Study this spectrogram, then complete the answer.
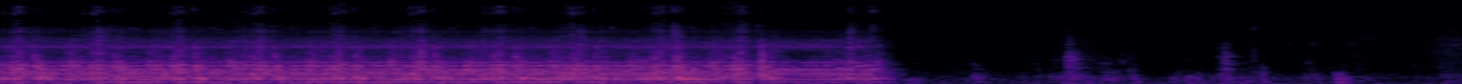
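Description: A sewing machine stitches a skirt in a steady, fast mechanical whir for about four seconds, then stops abruptly, leaving a quiet room with faint small handling noises.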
